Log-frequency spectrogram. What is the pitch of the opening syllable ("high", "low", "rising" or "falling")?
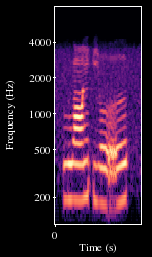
rising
